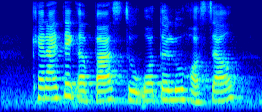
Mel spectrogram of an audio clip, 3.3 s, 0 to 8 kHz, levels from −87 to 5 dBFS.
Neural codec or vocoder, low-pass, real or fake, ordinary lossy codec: none; none; real; none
